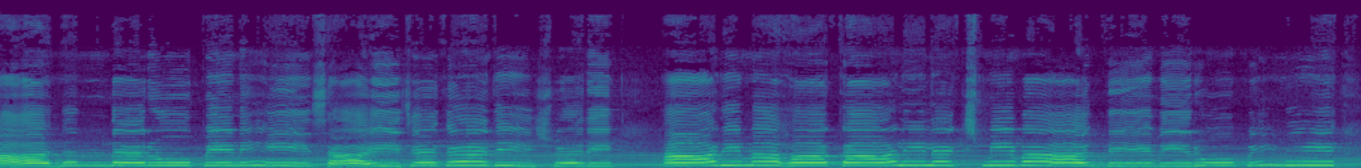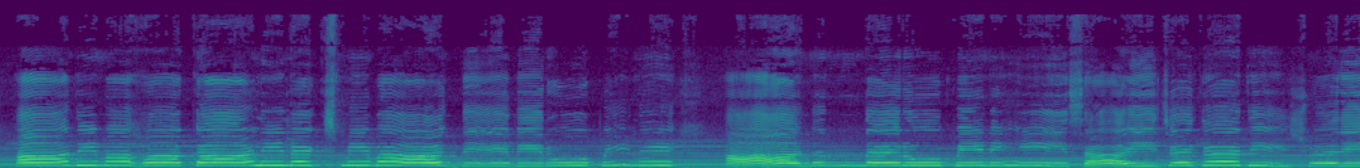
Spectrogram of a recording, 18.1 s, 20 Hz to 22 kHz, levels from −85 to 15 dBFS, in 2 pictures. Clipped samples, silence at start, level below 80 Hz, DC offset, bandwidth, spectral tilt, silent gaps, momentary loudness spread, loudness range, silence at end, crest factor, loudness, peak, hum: under 0.1%; 0 s; -58 dBFS; under 0.1%; over 20 kHz; -2.5 dB/octave; none; 9 LU; 3 LU; 0 s; 16 dB; -17 LUFS; -2 dBFS; none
